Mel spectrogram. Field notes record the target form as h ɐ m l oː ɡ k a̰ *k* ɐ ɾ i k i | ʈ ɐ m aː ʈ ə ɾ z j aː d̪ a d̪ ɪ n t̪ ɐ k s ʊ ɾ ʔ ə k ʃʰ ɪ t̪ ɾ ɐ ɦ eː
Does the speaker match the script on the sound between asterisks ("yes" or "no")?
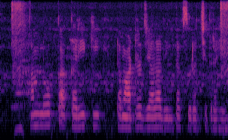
yes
